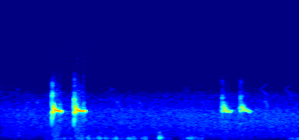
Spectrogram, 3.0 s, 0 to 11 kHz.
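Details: Common redshank at Hyljes on 20 June 2013, 19:23, gives two loud, clear ringing 'tyu' whistles, a pause, then two more before flying away, with faint low rustling underneath.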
